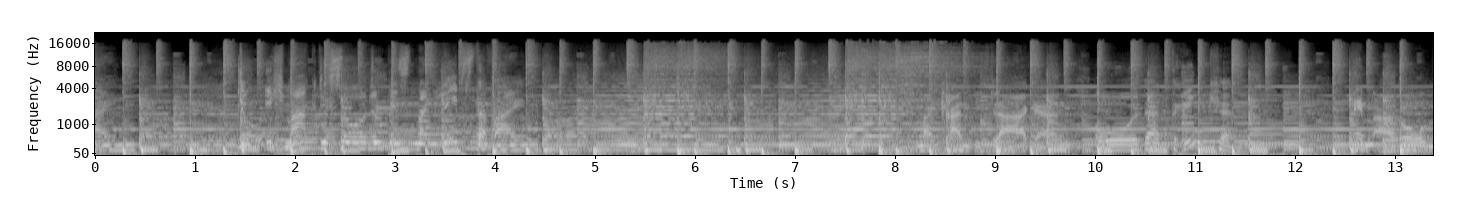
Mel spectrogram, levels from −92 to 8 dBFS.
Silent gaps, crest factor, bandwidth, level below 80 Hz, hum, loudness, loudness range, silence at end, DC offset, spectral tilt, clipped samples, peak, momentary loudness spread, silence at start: none; 18 dB; 17.5 kHz; -34 dBFS; none; -22 LUFS; 1 LU; 0 s; under 0.1%; -5 dB/octave; under 0.1%; -4 dBFS; 3 LU; 0 s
